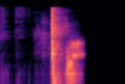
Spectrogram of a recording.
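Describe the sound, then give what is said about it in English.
A single sharp gavel strike on a wooden desk at a confirmation meeting, loud, followed right away by a brief snippet of a voice; quiet otherwise. “I banged the gavel too quickly.”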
